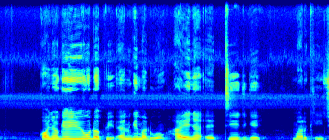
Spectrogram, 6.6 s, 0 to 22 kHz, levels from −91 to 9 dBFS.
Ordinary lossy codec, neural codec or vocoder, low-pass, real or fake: none; none; none; real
